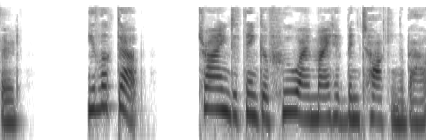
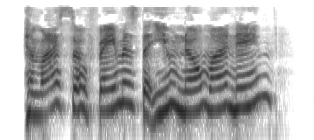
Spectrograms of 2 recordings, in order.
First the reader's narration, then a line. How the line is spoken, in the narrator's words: he asked, cackling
